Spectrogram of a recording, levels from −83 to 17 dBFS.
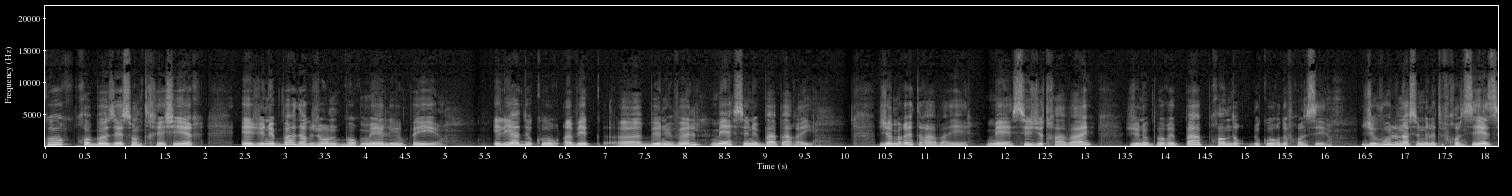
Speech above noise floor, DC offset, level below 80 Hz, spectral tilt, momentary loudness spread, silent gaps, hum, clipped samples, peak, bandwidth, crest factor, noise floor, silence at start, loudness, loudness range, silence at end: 30 dB; 1%; -50 dBFS; -5 dB/octave; 8 LU; none; none; under 0.1%; 0 dBFS; 15.5 kHz; 14 dB; -44 dBFS; 0 s; -14 LUFS; 3 LU; 0 s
